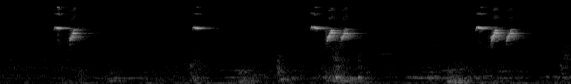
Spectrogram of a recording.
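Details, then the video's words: European goldfinch royal-style tutor song for teaching goldfinches and canaries: piercing whistled notes leading into scratchy twittering bursts, four groups over several seconds, with soft low thumps in the background. "تغريد طائر الحسون ملكي حفاضة لتعليم طيور الحسون والكناري بدون أخطاء"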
